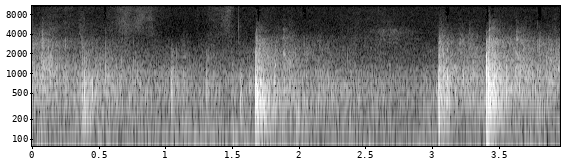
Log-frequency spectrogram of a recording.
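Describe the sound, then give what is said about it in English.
Distant fireworks thud and crackle through steady low rumble, with a few sharper bangs standing out, two close together near the end, all muffled by distance. “I can see someone's letting off some sort of a very bright one that's flashing like a camera.”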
